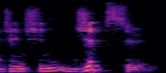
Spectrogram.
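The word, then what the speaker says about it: Jin Shin Jyutsu: Just think of jin like you're drinking. Jin. But it's spelled with a J. And shin like the shin of your leg. Jin shin. Yeah, jin shin jitsu.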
